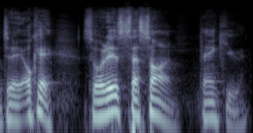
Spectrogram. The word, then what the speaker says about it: Sasson: Okay, so it is Sasson. Thank you. Not Sassin. Sasson.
